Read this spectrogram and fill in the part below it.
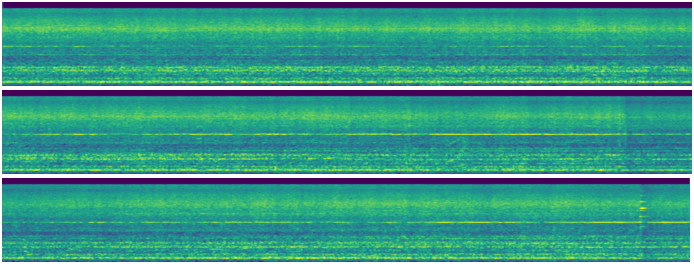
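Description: A steam locomotive idles with a steady hum and whine.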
